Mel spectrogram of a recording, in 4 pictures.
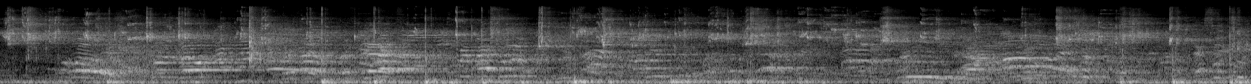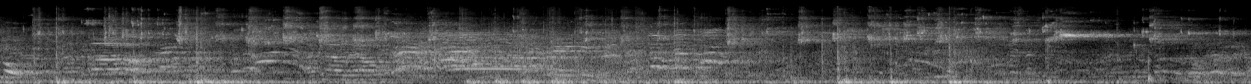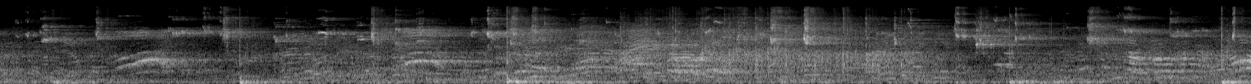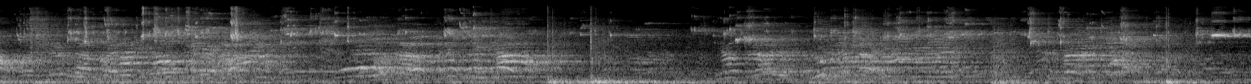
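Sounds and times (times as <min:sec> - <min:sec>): people shouting and talking: 0:00.0 - 0:50.0.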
